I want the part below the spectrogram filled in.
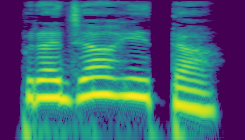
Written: ಪ್ರಜಾಹಿತ

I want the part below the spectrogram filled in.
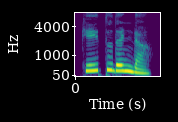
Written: ಕೇತುದಂಡ

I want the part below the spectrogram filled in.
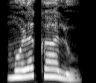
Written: ಮಳೆಗಾಲ

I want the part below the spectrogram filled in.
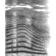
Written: ಆನಿಲ

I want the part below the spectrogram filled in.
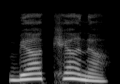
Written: ಬ್ಯಾಖ್ಯಾನ

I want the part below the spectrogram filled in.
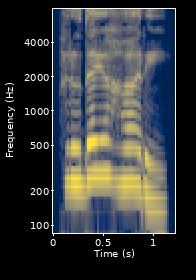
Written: ಹೃದಯಹಾರಿ

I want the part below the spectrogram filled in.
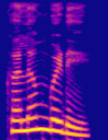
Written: ಕಲಂಬಡೆ

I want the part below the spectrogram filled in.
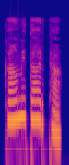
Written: ಕಾಮಿತಾರ್ಥ

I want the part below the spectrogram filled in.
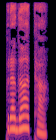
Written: ಪ್ರಗಾಥ

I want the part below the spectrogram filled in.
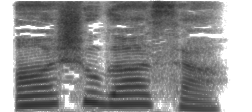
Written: ಆಶುಗಾಸ

